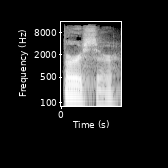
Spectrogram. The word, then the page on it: bursar: American English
